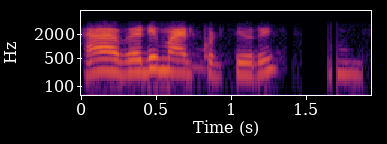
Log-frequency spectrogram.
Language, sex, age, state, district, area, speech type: Kannada, female, 60+, Karnataka, Gadag, rural, conversation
